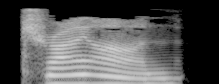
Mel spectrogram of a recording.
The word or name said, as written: try on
